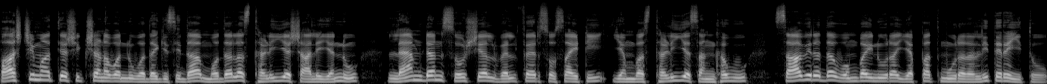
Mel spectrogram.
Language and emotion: Kannada, neutral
